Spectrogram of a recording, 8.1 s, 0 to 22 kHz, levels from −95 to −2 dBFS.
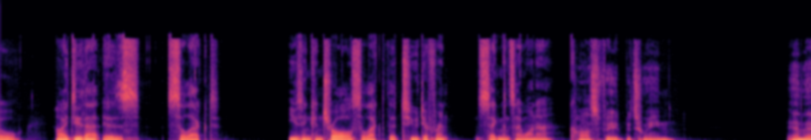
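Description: From the start to 5.74 s the audio was likely played against the wrong clock, running at 1.35 times its recorded speed: a section at the wrong speed. Pitch rises with tempo, about five semitones higher, so the sound comes across hurried and raised until it drops back.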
